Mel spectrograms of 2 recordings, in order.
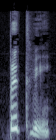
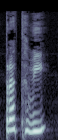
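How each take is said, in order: First: Said in the usual way. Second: पृथ्वी as "prath-vee"; mispronounced ri. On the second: Shown as a demonstration. Teacher showing a common error, पृथ्वी with ra for ri. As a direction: put "ra" for "ri" in पृथ्वी. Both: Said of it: "र, री संबंधी अशुद्धियां".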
